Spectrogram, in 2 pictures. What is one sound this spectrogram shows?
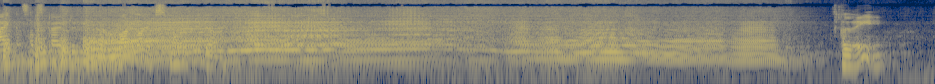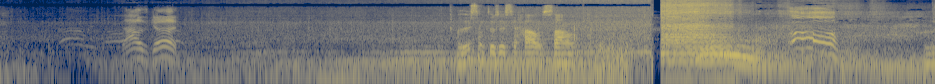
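A car engine roars and revs loudly.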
